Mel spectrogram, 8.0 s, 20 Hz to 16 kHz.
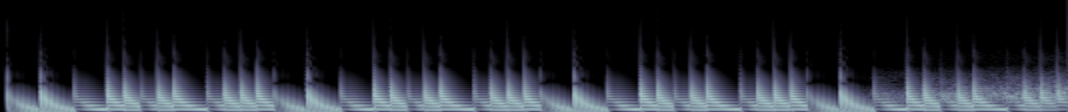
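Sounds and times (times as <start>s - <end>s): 
bassline: 0.0s - 7.9s.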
